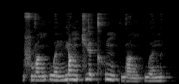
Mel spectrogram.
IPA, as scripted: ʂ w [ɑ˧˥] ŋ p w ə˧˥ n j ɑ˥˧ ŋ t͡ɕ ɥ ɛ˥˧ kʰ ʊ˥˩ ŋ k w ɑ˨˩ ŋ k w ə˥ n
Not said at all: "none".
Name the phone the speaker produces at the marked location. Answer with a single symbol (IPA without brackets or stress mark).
ɑ˧˥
